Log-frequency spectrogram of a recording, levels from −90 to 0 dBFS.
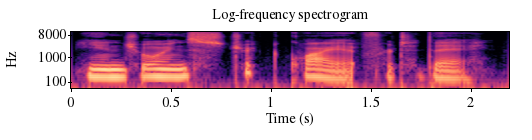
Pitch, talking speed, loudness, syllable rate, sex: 165 Hz, 190 wpm, -17 LUFS, 3.9 syllables/s, female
